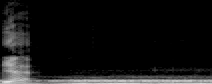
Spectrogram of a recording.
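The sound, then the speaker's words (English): A short, swooping synthesized whale-like call with bright harmonics opens, then gives way to a steady, low electronic drone and deep rumble that sustains an undersea effect. “Hang on a minute, surely he didn't come from the whale synth.”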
